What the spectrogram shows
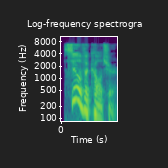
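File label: "sylviculture", British English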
